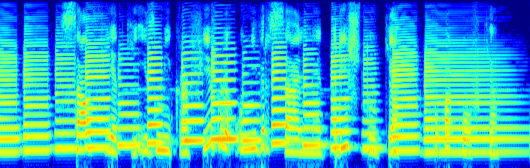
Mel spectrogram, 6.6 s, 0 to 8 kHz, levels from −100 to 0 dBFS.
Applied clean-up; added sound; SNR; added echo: none; Wind instrument, woodwind instrument; -4 dB; none.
